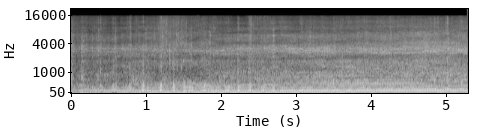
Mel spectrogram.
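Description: Dirt bike engine running steadily at an even pitch while the bike lies on its side on the ice after a crash.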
